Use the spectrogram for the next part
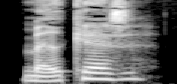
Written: MADKASSER

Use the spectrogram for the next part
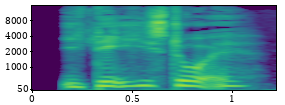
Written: idehistorie

